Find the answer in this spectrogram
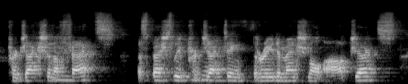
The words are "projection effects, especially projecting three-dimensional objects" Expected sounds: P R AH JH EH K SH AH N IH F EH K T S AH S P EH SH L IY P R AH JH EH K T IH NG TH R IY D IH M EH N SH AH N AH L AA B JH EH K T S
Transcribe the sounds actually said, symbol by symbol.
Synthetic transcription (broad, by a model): P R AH JH EH K SH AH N IH F EH K T S AH S P EH SH L IY P R AH JH EH K T IH NG TH R IY D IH M EH N SH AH N L AA B JH EH K T S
